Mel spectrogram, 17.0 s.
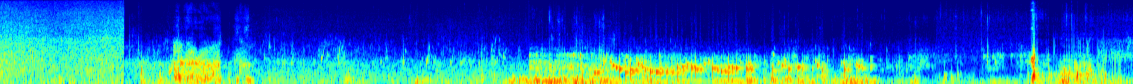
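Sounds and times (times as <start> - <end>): surf: 0.0 - 1.9
underwater sloshing and bubbling: 0.0 - 17.0.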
